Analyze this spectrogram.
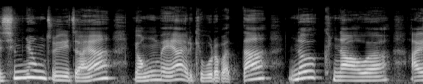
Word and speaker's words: Knauer: 그래서는 이제 독일어를 이제 원본이 독일어기 때문에 크나우어라고 이제 독일어로는 발음하고 영어로는 K를 묵음으로 해서 Knauer라고도 하는데요. 저는 그냥 Knauer라고 하도록 하겠습니다.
